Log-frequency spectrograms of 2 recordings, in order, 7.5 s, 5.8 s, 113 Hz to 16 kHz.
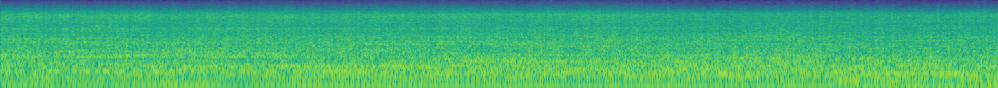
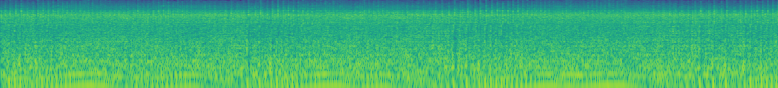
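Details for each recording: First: Briggs & Stratton 350 Classic mower with a replacement fuel tank and carburetor from another engine, replacing the cracked tank: steady even drone at one speed, no surging or hunting, then winding down at shutoff; running smoothly. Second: Briggs & Stratton 350 Classic lawn mower engine revs rising and falling about every 1.5 seconds, steady hunting even after fitting missing governor springs and a new carb diaphragm and gasket; cause is a big crack in the fuel tank where the carburetor joins.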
